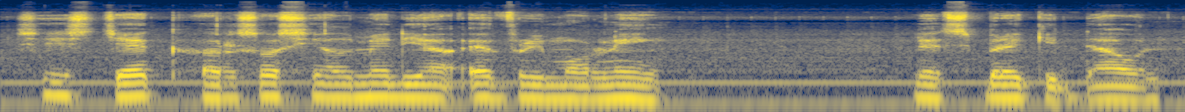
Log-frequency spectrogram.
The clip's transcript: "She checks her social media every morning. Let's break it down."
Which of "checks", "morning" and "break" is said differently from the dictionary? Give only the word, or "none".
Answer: checks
